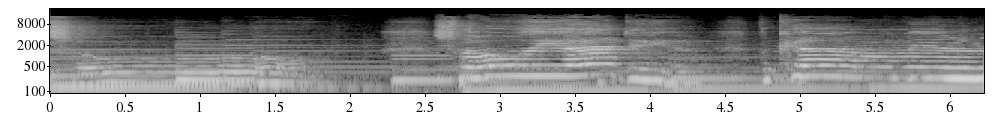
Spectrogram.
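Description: Acoustic guitar playing with a man singing wordless, drawn-out notes over it. The music thins out briefly about two seconds in, then comes back fuller.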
